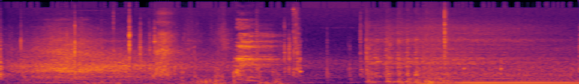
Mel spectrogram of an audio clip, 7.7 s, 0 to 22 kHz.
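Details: VW Golf Mk3 with intermittent stalling: starter cranks a few turns, engine catches into an unsteady idle after restart; owner almost positive the throttle body unit is the cause, will replace it.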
